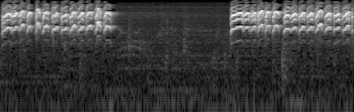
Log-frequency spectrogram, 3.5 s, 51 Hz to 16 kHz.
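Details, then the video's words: Oriental white-eye giving hungry or frightened calls, used as a lure for small birds: a fast, high, twittering chatter of rapid notes lasting about a second, a short silence, then another long chattering burst. "Mp3 Pleci Paling Ampuh Tiada Banding"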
